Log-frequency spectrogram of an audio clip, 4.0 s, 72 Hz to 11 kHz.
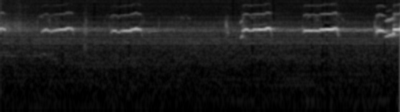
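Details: Osprey at the nest at Dunrovin Ranch on 26 August 2020, around the fourth fish: quieter, high whistled notes with faint overtones, in short bursts about every second, with gaps of quiet between.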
